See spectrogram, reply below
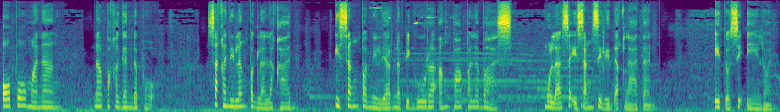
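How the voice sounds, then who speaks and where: Low-pitched woman narrating over music. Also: normal speed, mellow. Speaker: story narrator. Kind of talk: scripted dramatic story narration. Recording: music bed under the voice. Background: background music.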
